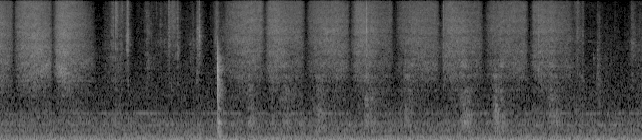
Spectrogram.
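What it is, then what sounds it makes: Fabric upholstered chair backrest being wiped. A hand in a blue nitrile glove rubs and wipes a white disinfectant wipe over the blue-grey padded fabric backrest of an office guest chair with a black metal frame, mostly across the back and top edge of the soft, cushioned seat back. Soft, repeated brushing swishes with a bright hiss carry over a steady low rumble. One brief, sharper tick stands out partway through.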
